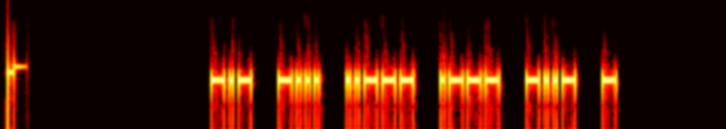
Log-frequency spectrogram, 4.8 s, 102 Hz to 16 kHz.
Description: Morse code, heard as a keyed tone, about 37 wpm, spaced as for 28 wpm, 700 Hz. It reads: KB2JXT
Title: USA Call Signs - 2x Character Spacing - 40wpm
